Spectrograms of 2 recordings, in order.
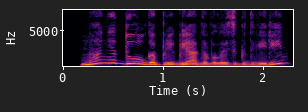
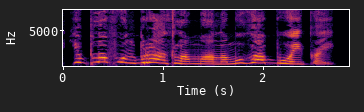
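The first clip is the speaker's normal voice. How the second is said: put-on high, slow child's bawl; wailed confession; 13 semitones higher, 4 dB louder than usual. A narrator's reading. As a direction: wail out your guilty secret. Bawling girl confesses breakage.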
